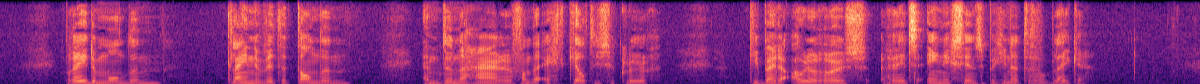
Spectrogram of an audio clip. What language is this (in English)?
Dutch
